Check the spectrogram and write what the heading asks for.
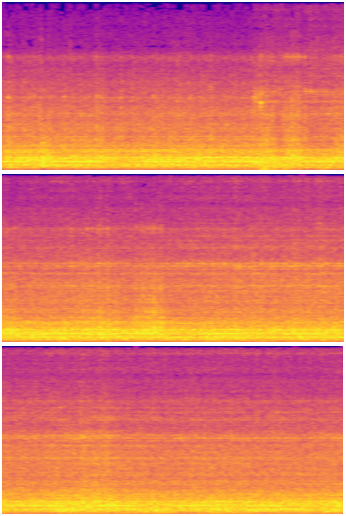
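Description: Bridgeport milling machine spindle running with a quarter-inch solid carbide four-flute end mill cutting down through a tool-steel wrench, enlarging a pilot hole: a steady machine whine. The low end of the sound shifts slightly about two and a half seconds in. The carbide goes through the hardened steel easily.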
